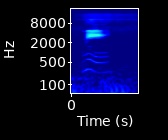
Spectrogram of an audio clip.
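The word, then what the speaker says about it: 二: Well, if you think about it, number two is pronounced ni, and then you put yan at the end of it, so you get nyan.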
